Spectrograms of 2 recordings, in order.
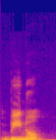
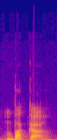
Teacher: b and v are identical in sound they both make the b sound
